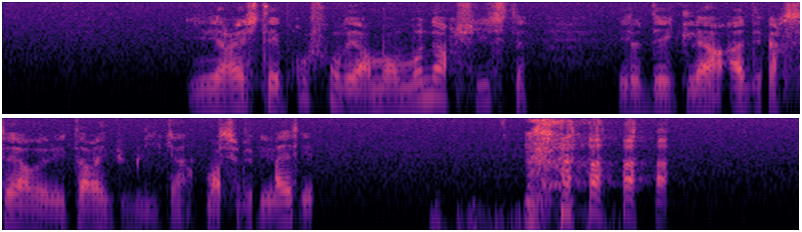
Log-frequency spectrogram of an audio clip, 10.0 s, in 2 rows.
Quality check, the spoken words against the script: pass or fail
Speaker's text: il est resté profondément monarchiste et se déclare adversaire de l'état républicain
fail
